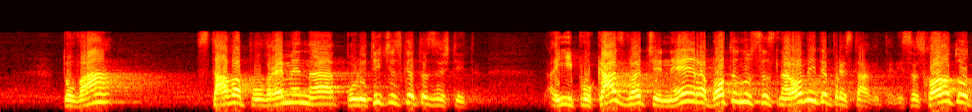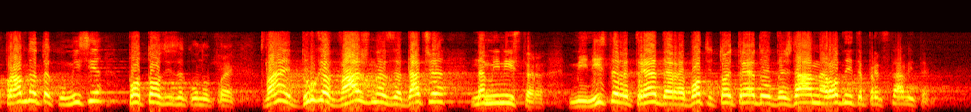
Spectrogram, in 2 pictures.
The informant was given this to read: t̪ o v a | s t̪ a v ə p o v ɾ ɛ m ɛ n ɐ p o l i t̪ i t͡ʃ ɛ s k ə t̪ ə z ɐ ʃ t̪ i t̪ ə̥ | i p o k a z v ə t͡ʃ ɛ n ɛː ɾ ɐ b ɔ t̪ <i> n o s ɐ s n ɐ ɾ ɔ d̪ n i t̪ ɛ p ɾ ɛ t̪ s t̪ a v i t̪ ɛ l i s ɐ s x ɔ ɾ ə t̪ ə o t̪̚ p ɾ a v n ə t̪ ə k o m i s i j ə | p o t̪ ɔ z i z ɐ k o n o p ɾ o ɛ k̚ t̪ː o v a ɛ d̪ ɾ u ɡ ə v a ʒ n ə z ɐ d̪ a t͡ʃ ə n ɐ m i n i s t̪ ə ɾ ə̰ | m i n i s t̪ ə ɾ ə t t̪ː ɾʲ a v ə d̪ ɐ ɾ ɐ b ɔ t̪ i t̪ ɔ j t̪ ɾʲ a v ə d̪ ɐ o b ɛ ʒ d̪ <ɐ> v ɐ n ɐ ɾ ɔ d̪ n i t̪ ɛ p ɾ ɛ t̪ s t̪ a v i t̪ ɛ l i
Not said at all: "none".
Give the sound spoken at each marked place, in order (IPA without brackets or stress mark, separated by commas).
ɛ, a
